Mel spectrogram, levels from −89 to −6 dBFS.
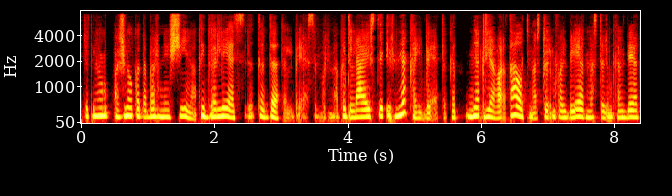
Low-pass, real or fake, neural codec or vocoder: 7.2 kHz; fake; codec, 16 kHz in and 24 kHz out, 0.6 kbps, FireRedTTS-2 codec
